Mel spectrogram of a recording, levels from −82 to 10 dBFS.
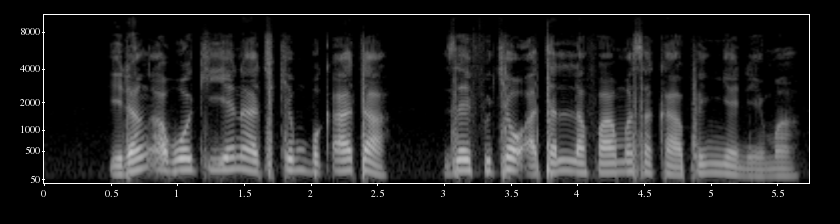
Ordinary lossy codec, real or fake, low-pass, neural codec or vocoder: none; real; none; none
